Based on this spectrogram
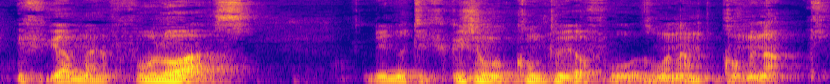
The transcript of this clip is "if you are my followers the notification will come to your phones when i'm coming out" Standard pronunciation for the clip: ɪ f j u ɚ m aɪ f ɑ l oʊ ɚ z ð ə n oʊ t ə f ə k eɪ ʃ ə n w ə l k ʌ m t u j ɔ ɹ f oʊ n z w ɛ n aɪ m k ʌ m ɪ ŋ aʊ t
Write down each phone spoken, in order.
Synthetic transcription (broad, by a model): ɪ f j u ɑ m aɪ f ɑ l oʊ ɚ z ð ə n oʊ t ə f ə k eɪ ʃ ə n w ə l k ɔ m t u j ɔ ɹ f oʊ z w ɛ n aɪ m k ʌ m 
